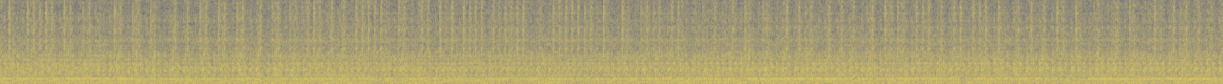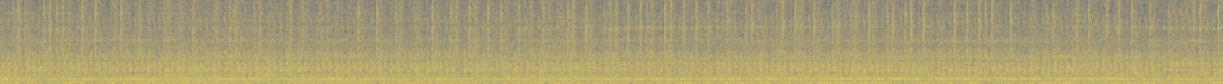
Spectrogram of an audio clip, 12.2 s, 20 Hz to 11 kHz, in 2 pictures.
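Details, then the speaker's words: Suzuki Address 110 scooter idling warm with a fast metallic rattle appearing about 10 seconds after start; crankshaft 11,373 km, piston kit 6,392 km; owner suspects piston or wrist pin, source uncertain. "неприятный такой стол такой как 33 такой неприятный когда только завел этого звука не было потом через 10 секунд этот 12 там слышно можно что такой неприятный звук пас посторонние такого не должно быть у двигателя"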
